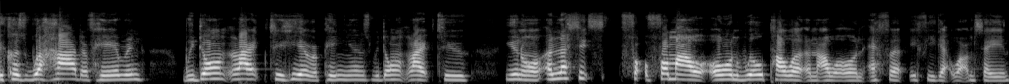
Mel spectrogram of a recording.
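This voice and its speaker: In a very clean recording with a silent background and a dry, close sound free of echo, a woman with an English accent speaks at a fairly high pitch, her intonation fairly even but her loudness swinging widely. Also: moderate pace. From England. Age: young. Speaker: panelist on live stream. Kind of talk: heated panel discussion. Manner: halting.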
